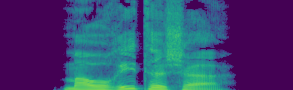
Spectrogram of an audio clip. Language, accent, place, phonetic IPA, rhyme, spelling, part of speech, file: German, Germany, Berlin, [maʊ̯ˈʁiːtɪʃɐ], -iːtɪʃɐ, mauritischer, adjective, De-mauritischer.ogg
- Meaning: inflection of mauritisch: 1. strong/mixed nominative masculine singular 2. strong genitive/dative feminine singular 3. strong genitive plural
